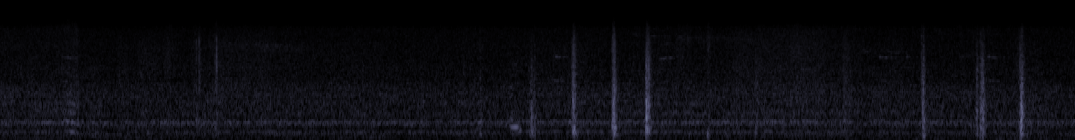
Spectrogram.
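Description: Aggressive honeybees swarming at a beehive, a continuous close buzzing drone with individual bees zipping loudly past in brief bursts, no talking.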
